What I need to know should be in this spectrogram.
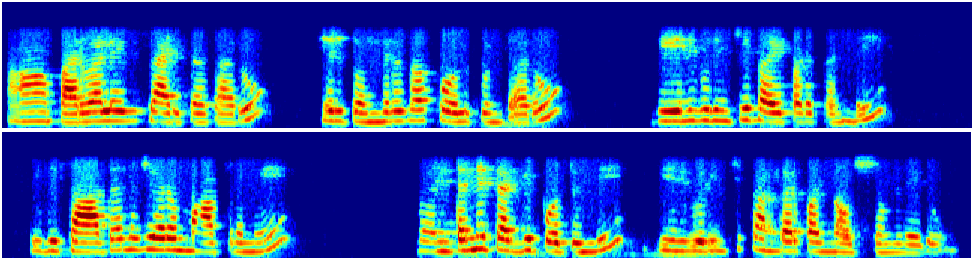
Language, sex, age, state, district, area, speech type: Telugu, female, 30-45, Telangana, Khammam, urban, conversation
